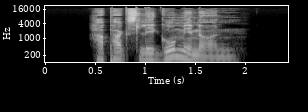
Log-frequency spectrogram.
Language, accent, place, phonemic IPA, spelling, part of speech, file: German, Germany, Berlin, /ˌhapaks leˈɡoːmenɔn/, Hapax Legomenon, noun, De-Hapax Legomenon.ogg
- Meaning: 1. hapax legomenon (a word occurring only once in a given corpus) 2. A concept, an idea of a genius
